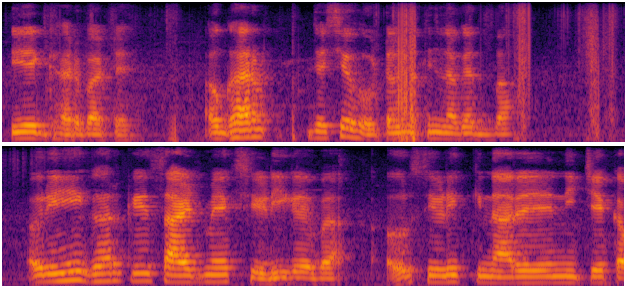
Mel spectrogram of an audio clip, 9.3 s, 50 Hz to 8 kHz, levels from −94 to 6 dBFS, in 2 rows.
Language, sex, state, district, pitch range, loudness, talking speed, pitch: Bhojpuri, male, Uttar Pradesh, Deoria, 115-145 Hz, -21 LUFS, 175 wpm, 130 Hz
